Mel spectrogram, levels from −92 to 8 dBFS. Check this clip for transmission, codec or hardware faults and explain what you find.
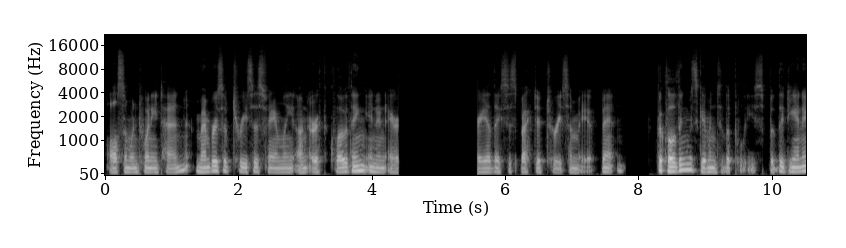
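One transmission fault is audible. A rebuffering stall runs from 4.39 to 5.58 s: the player exhausted its downloaded audio and halted until more arrived, inserting about 1.19 s of silence before the speech resumes exactly where it stopped, with nothing missing.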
